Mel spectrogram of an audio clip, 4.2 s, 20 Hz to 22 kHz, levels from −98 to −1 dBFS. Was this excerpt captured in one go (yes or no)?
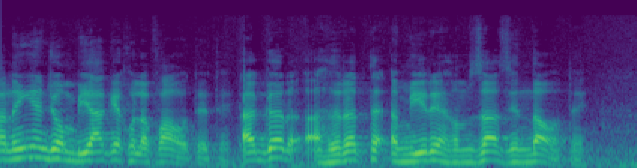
no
